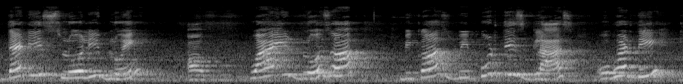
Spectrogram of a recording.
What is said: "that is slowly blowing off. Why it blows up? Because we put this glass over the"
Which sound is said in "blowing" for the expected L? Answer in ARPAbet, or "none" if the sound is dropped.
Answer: L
